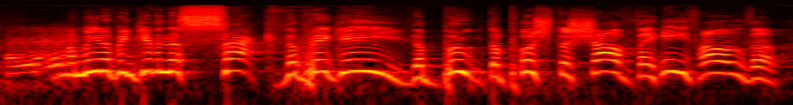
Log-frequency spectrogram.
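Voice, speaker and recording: A man with an English accent playing a hapless, exasperated flatmate in a children's sitcom, in an exaggerated style. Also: very high-pitched, normal speed, faint music behind, full character voice. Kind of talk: scripted children's sitcom acting.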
